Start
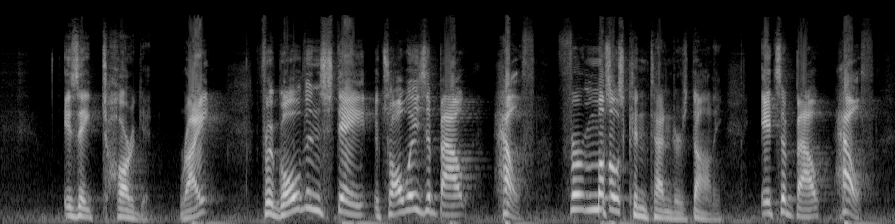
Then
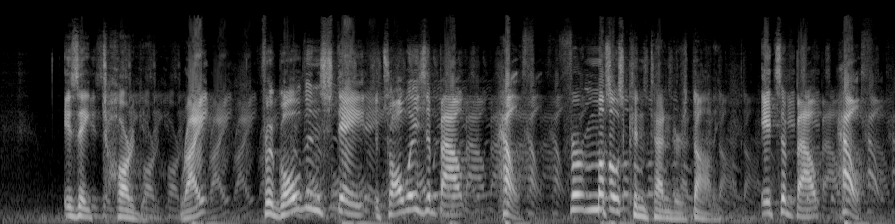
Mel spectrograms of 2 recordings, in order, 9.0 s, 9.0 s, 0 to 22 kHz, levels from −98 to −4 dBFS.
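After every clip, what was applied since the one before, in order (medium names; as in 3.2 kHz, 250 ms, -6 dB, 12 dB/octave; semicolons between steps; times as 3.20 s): feedback delay 247 ms, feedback 55%, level -19 dB; trim -2 dB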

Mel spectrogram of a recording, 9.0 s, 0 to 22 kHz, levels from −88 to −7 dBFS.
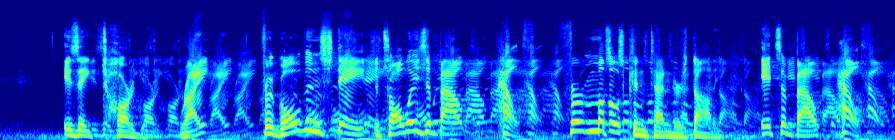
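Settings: compression 4:1, threshold -35 dBFS, peak gain reduction 10 dB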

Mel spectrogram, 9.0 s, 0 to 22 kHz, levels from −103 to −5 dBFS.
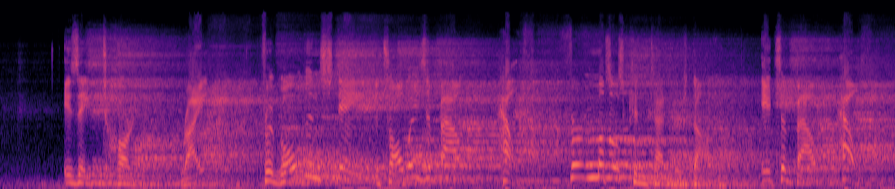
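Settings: plate-style reverb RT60 2.8 s, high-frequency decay 0.95×, pre-delay 120 ms, DRR 3 dB; trim -1.5 dB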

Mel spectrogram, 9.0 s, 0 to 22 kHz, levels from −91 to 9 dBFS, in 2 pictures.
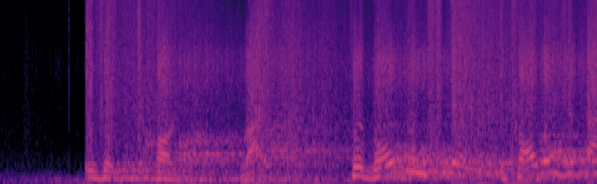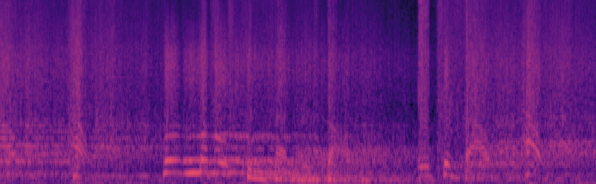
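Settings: delay time shaken by noise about 4.9 kHz, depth 0.15 ms; trim +4.5 dB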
